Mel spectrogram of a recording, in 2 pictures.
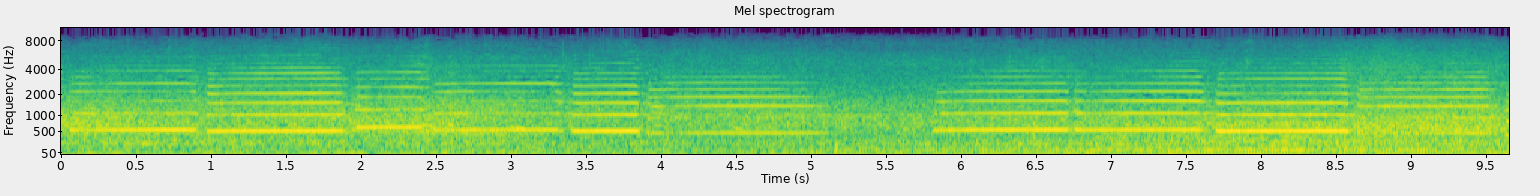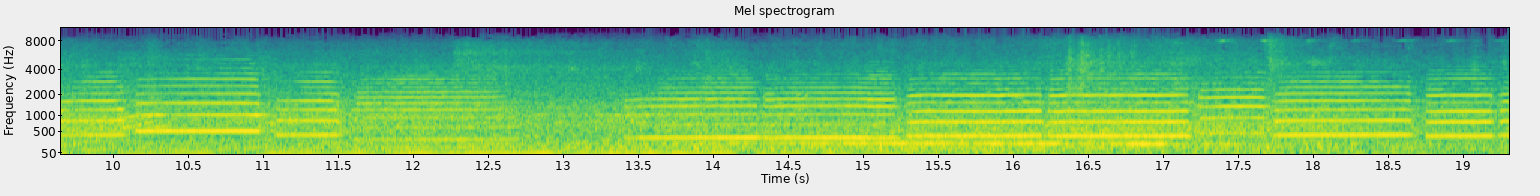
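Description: Brass instruments playing a slow melody of held notes, at times two parts sounding together.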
